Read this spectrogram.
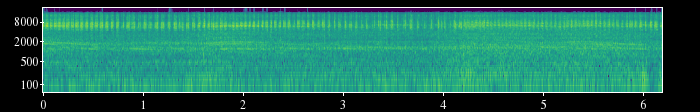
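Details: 2009 Kia Cerato: quick, light metallic ticking over a hissy idle at steady speed; engine knock, source not pinned down.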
